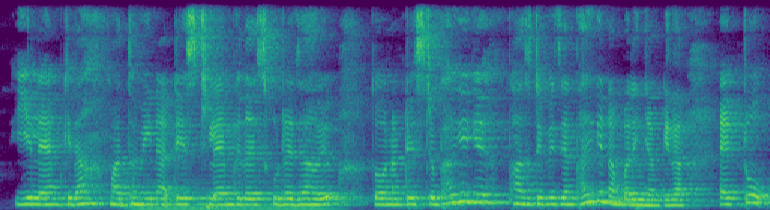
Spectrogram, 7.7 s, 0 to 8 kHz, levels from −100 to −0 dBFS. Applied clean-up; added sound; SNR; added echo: none; Bowed string instrument; 18 dB; reverberation time 0.8 s.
